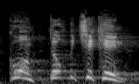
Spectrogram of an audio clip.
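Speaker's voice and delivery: high, loud, fast dare; urgent whisper. Acted. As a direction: egg on a scared friend. Kids daring each other.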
